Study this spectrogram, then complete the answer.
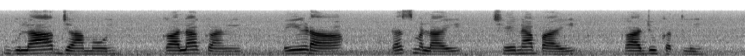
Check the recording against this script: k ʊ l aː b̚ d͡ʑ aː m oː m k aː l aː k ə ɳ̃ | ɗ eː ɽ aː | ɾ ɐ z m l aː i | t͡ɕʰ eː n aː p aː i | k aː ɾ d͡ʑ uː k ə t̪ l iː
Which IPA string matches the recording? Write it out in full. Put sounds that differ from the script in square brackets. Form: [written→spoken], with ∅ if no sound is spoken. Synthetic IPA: [k→ɡ] ʊ l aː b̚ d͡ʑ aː m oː [m→n] k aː l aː k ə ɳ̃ | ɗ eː ɽ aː | ɾ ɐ [z→s] m l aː i | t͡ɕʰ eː n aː p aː i | k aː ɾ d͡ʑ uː k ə t̪ l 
